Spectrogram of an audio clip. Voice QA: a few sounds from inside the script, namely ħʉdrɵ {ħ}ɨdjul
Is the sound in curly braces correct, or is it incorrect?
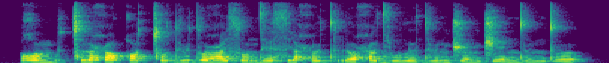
correct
